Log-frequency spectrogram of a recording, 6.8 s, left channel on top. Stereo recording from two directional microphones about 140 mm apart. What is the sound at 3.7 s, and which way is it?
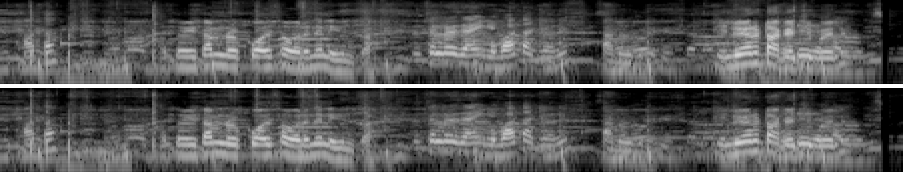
Speech, 35° left (ahead or behind).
